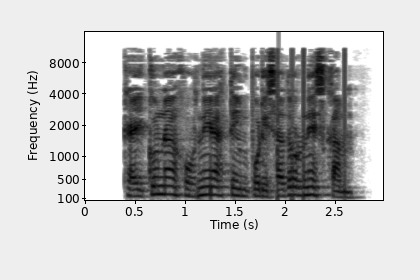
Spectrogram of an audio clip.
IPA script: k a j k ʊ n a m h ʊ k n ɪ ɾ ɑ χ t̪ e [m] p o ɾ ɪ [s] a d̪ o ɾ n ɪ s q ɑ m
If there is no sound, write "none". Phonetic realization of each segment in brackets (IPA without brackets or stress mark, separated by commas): m, s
